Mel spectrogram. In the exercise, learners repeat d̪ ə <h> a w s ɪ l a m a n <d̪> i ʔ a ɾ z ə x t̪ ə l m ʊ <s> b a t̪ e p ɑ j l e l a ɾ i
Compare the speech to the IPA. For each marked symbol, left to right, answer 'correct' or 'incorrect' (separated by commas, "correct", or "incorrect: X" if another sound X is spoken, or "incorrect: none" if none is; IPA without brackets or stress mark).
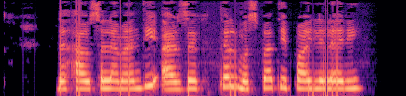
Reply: correct, correct, correct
